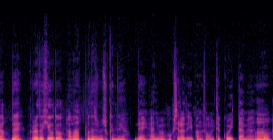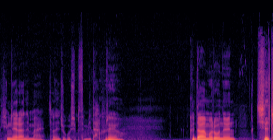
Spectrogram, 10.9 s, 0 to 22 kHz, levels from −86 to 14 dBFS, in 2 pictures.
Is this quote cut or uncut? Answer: cut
